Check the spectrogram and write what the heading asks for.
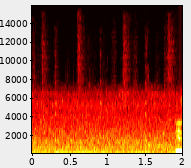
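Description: Steady low hum and hiss of a fan running in a small, stuffy room, unchanging throughout.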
